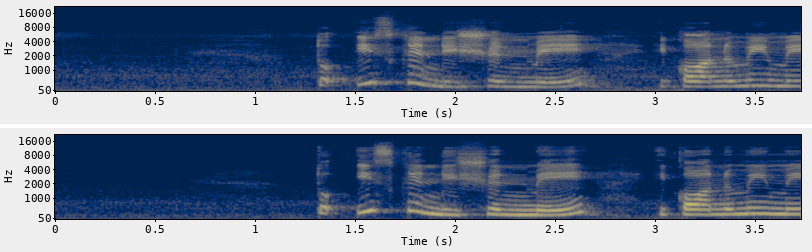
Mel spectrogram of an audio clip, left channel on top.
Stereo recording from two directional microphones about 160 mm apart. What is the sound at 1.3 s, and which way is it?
A woman's voice, 35° right (ahead or behind).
